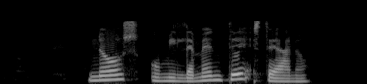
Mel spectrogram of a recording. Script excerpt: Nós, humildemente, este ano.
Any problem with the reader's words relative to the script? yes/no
no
